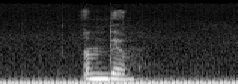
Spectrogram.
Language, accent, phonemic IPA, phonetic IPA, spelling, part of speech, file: Armenian, Eastern Armenian, /əndˈdem/, [əndːém], ընդդեմ, preposition, Hy-ընդդեմ.ogg
- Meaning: 1. against 2. contrary to, as opposed to 3. opposite, across from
